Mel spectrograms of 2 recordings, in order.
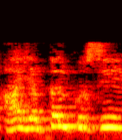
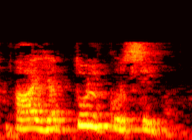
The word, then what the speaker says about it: آیت الکرسی: یہ آپ نے آیت الکرسی کا، آیت الکرسی نہیں کہیں گے، اس کا صحیح تلفظ ہے آیت الکرسی۔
